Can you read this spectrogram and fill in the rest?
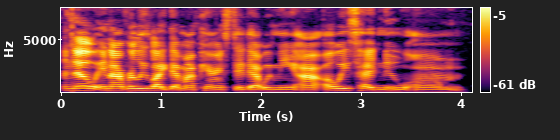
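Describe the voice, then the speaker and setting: A young woman guest telling her life story in a relaxed, casual way, swearing now and then. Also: fairly low pitch, moderate pace, clear, resonant tone. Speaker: podcast guest. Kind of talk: casual chat interview.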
